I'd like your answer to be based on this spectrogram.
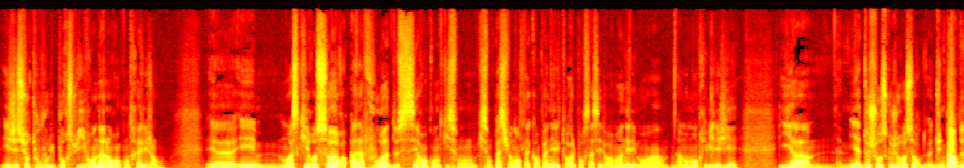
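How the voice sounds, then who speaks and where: A man's voice: on the low side, moderate pace, vocal fry, darkish tone, no echo. A man in his thirties from northern France, a local election candidate answering interview questions hesitantly, with many fillers and restarts. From southern Manche, France. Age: 30s.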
